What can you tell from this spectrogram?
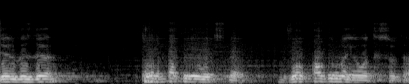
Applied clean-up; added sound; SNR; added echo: neural separator model SepFormer DNS4.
